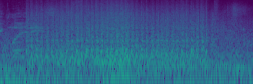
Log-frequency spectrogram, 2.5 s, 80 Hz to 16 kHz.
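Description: Gunfire from an anti-tank gun and infantry in a Company of Heroes 2 1v1 match, a dense continuous rattle of rapid shots with battle noise filling the whole stretch.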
